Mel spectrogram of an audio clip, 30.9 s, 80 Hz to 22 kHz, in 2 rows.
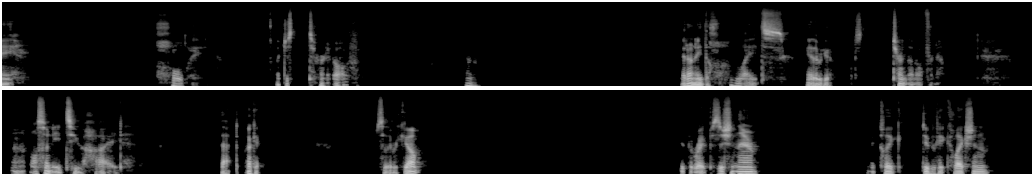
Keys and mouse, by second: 11.7 click, 12.8 shift+middle click, 13.3-14.9 middle drag, 16.8 click, 20.3 click, 22.3 g, 26.9 click, 27.9 right click.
